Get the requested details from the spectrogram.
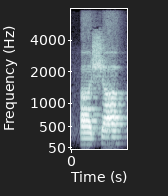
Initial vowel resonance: oral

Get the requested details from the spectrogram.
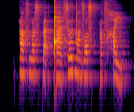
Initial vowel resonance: nasal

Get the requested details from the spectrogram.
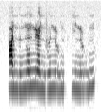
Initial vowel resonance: oral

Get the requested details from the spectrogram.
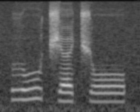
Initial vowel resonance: oral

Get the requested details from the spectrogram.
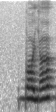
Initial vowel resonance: oral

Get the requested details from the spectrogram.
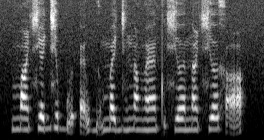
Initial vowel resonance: nasal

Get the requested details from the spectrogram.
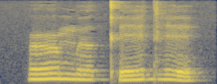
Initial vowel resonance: oral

